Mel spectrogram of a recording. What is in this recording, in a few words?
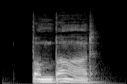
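"bombard", British English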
